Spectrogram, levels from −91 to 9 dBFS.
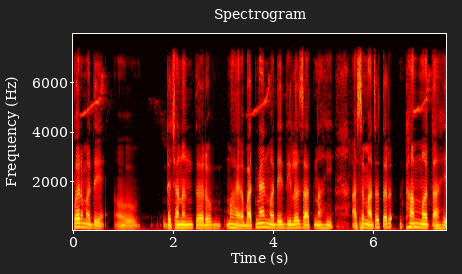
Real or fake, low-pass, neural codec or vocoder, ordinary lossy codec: real; 7.2 kHz; none; none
